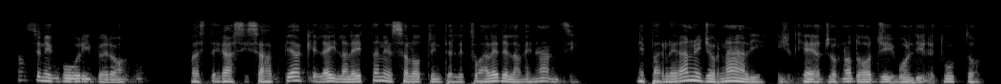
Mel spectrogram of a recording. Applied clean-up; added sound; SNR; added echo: neural mask model DeepFilterNet 3.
